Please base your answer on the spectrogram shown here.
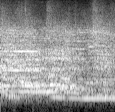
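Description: A wrestling crowd roars in a steady, dense wall of cheering and shouting throughout a live independent show in Miami.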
